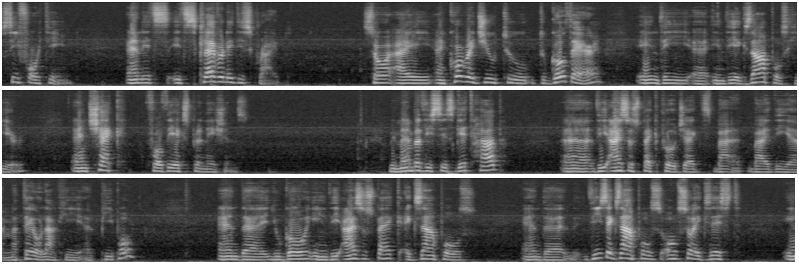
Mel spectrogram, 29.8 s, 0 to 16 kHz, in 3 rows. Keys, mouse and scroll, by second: 4.0-7.8 middle drag, 4.0-7.6 scroll up 2, 7.6 scroll up 1, 8.9 click, 10.7 middle click, 10.7 scroll down 2, 14.6 middle click, 14.9 middle click, 15.2 middle click, 27.2 click.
